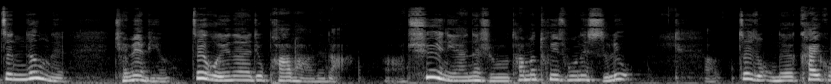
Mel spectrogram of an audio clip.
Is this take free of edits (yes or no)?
no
